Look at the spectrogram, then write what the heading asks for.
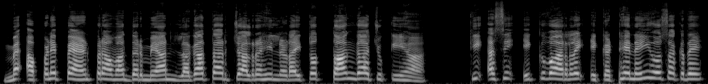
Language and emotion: Punjabi, angry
